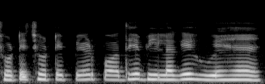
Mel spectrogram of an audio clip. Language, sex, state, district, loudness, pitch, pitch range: Hindi, female, Jharkhand, Garhwa, -14 LUFS, 220 Hz, 210-230 Hz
